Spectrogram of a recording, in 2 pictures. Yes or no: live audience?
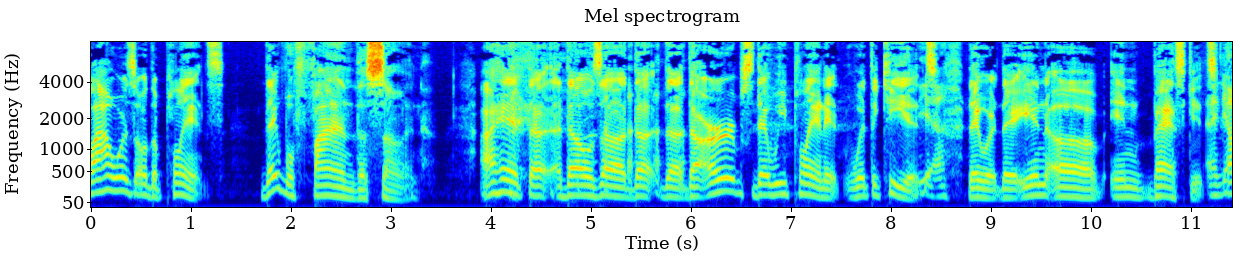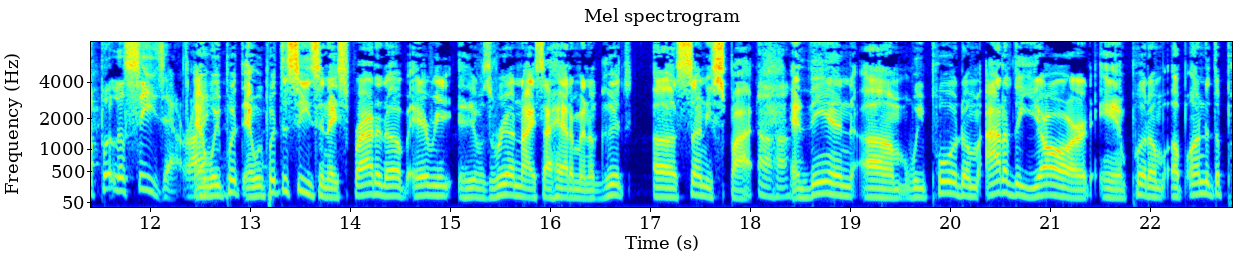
no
